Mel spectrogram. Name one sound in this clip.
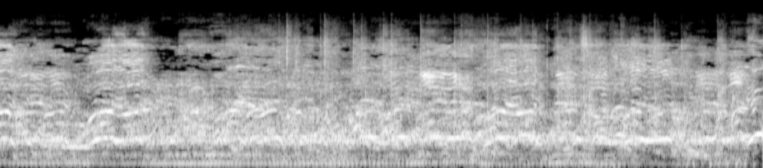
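A large crowd of men chants loudly and steadily outdoors.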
